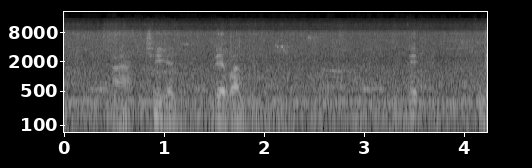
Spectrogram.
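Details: Bees around a huge wild beehive being cut down during village honey hunting; a steady low humming buzz runs throughout, overlaid by people talking and occasional handling noises.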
